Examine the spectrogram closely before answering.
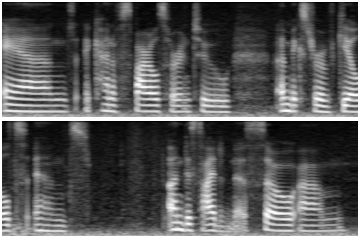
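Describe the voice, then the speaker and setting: A young woman from New York and Florence, answering interview questions about her film in a relaxed, chatty way with fillers and small laughs. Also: sits low, a little slow, gravelly, a little hiss or hum. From New York City and Florence. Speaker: filmmaker guest. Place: studio.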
